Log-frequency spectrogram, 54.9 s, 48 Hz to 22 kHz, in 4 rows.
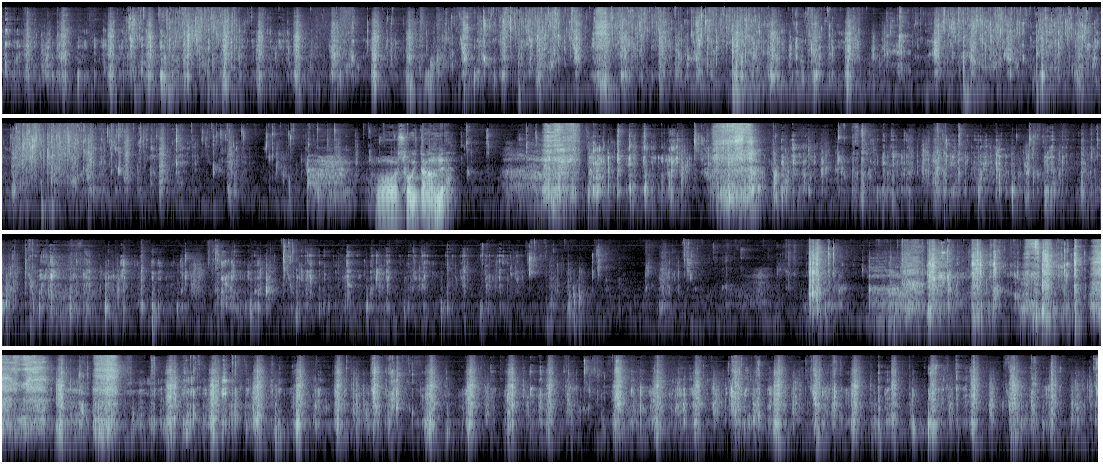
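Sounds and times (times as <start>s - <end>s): person chewing and crunching food: 0.0s - 18.6s, 19.4s - 54.9s.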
